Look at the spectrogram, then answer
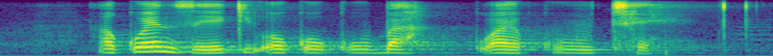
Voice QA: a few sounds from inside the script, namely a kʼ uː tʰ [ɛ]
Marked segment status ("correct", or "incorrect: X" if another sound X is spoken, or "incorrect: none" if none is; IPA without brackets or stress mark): correct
